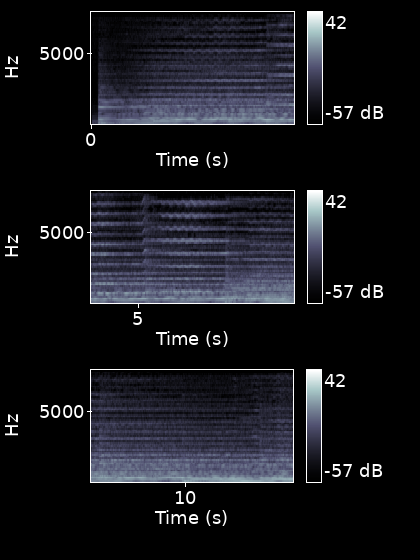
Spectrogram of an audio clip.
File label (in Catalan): POEMA música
